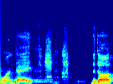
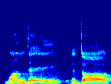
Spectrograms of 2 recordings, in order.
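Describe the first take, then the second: First: A full stop with a breath follows 'one day'. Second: A brief held pause follows 'one day'. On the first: The speaker calls it wrong. "Not like that" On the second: The speaker calls it right. "I just slight pause. I am holding the breath"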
